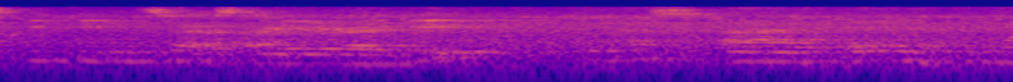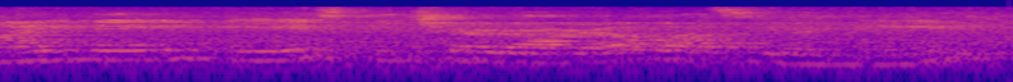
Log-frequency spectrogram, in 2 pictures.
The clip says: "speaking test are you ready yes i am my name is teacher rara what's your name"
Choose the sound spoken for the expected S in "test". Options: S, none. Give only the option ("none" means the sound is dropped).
none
